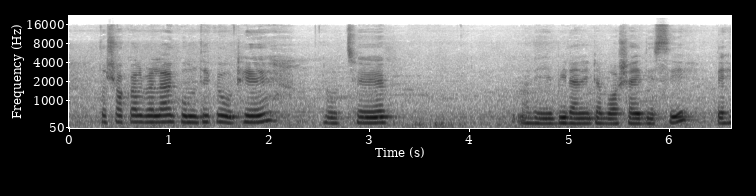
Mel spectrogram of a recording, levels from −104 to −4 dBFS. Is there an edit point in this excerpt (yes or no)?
no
